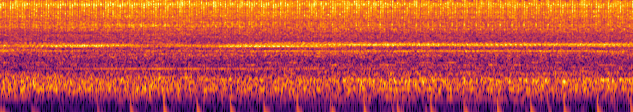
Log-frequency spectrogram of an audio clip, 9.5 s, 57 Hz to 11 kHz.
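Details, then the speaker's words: Volvo Ocean Race limited edition 2.5T automatic petrol, just started and warming up, timing chain replaced recently: smooth, steady idle with even low hum and no rattle or ticking; timing side sounds healthy. "Engine is running, so there is no rattling or any noise, as you can hear."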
